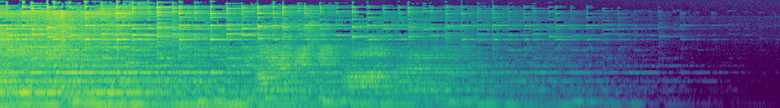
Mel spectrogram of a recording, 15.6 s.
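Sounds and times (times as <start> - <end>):
8D bass-boosted music: 0.0 - 11.1.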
